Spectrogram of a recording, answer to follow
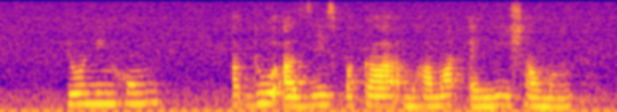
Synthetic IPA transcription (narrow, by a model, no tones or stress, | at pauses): jonĩŋɦõŋ | ʔab̚duʔazispakamuɦamat̚ɛ̃nliʃawmə̃ŋ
